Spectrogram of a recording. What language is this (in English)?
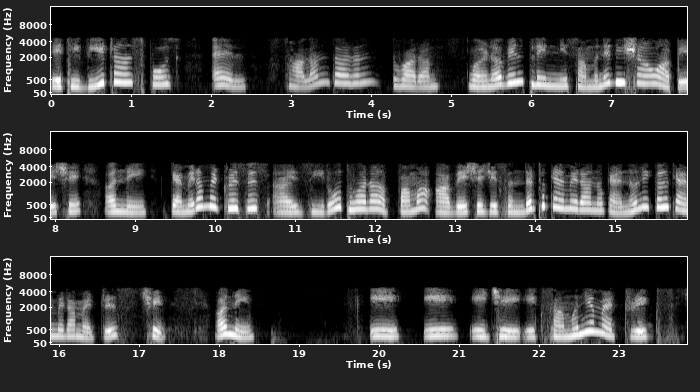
Gujarati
